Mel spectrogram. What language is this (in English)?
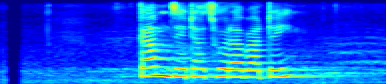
Nepali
